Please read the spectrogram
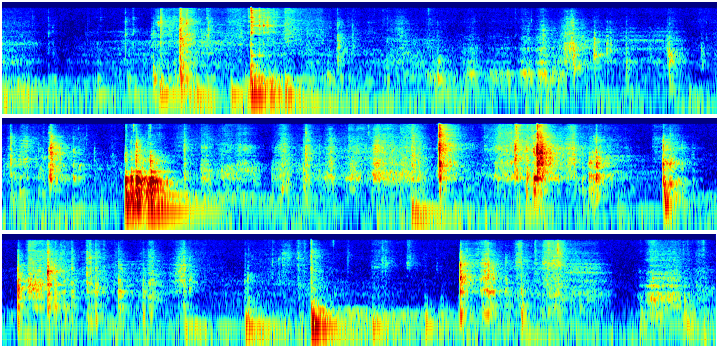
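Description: Hands tearing the plastic wrap off a sealed cardboard trading-card box and opening it, with irregular scratching, tearing and cardboard scraping sounds. The loudest tear comes about four seconds in.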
